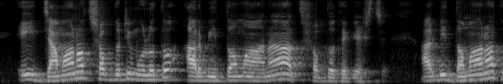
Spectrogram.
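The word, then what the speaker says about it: ضمان: তারপরও এটির আরবি কি গ্যারান্টি শব্দটির আরবি হচ্ছে দমান দমান শব্দের অর্থ হচ্ছে গ্যারান্টি তাহলে আমরা কোন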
